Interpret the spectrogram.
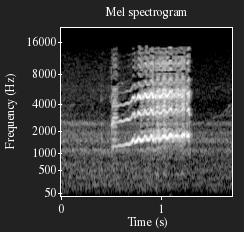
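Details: Common kestrels at a nest during the 12:45 feeding in May, when the male steals food. A single loud, harmonic call about a second long rises slightly, then holds steady before stopping abruptly over a quiet background.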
